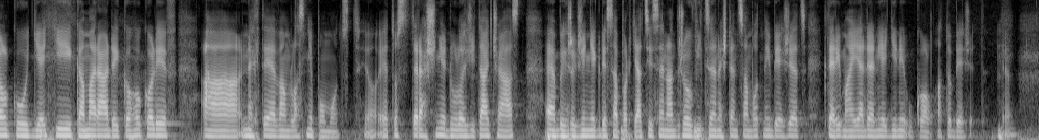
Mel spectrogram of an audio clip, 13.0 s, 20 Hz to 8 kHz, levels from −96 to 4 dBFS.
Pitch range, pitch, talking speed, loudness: 115-125 Hz, 120 Hz, 175 wpm, -21 LUFS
